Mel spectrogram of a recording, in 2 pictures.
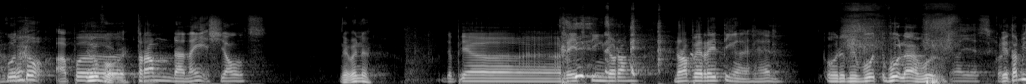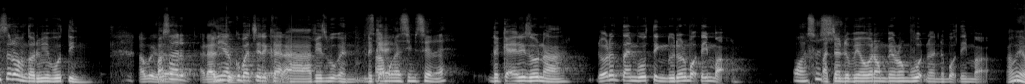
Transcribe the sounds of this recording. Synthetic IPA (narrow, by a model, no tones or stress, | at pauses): akut̪ɔʔa̰pəɔ̰ʔt̪ɾamdanaɪʔ̚ʃals | naʔ̚manə | dəpə | ɾet̪ɪŋdoɾaŋdoɾaŋpəaɾet̪ɪŋaan | odəmevot̪̚vʊt̪̚lavut̪̚jɛset̪ap̬isəlamət̪awdəmɛvot̪ɪŋ | masanĩakubat͡ʃadəkat̪̚əfes̬buk̚kandəsaaŋansimsəna | dəkat̪̚ɛɾizonadəoɾaŋt̪ajmvot̪ɪŋt̪udoɾaŋbawʔt̪emba̰ʔ | oasmat͡ʃamdəpəɲaoɾaŋpəɲoɾaŋvʊt̪̚andəbaʔt̪emba̰ʔaə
